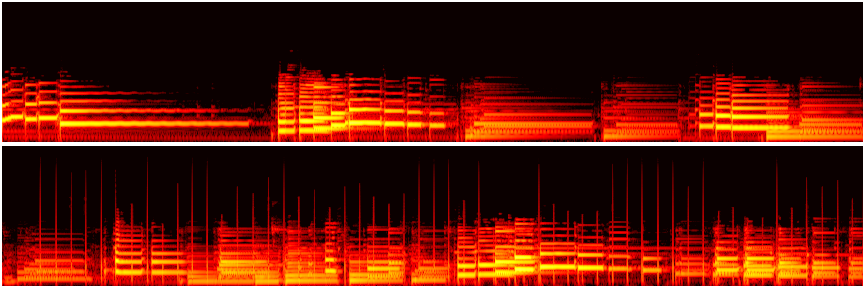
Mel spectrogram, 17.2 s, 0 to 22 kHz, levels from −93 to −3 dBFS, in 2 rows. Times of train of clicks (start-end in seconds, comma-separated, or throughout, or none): 8.99-17.12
